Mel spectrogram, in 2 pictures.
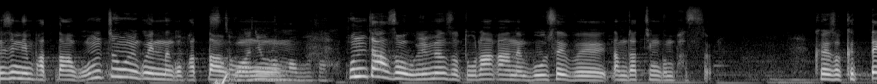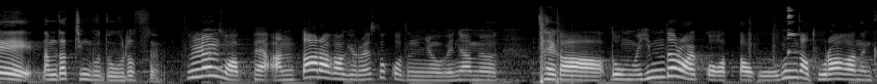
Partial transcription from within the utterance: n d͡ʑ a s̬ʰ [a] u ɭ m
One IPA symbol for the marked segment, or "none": ʌ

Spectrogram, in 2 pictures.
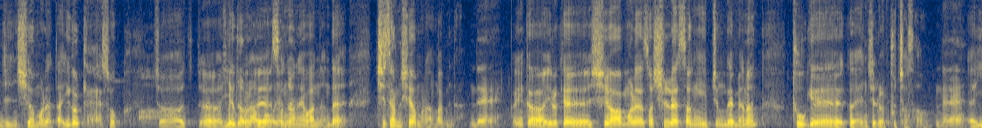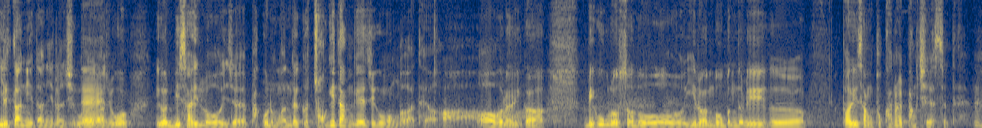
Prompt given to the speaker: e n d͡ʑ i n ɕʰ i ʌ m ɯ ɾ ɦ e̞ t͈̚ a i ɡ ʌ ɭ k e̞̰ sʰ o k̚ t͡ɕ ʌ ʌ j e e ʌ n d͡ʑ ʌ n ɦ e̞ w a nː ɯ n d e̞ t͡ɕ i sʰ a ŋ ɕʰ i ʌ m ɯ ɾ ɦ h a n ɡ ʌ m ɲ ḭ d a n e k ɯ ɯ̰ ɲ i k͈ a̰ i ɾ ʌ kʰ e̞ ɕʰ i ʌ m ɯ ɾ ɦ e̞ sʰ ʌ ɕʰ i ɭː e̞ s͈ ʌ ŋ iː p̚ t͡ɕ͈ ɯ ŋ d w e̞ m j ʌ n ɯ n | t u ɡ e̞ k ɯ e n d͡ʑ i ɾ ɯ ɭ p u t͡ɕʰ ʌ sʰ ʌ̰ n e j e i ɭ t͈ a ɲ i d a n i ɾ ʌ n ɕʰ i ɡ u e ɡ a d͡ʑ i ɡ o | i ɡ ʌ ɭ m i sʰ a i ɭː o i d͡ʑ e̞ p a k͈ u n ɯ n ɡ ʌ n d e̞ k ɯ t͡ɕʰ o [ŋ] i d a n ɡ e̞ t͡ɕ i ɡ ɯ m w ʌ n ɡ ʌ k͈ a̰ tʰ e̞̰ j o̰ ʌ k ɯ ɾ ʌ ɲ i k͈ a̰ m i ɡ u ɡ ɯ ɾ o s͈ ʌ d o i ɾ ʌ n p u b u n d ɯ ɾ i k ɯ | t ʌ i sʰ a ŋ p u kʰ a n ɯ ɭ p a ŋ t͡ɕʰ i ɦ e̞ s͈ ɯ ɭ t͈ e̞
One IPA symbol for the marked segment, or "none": ɡ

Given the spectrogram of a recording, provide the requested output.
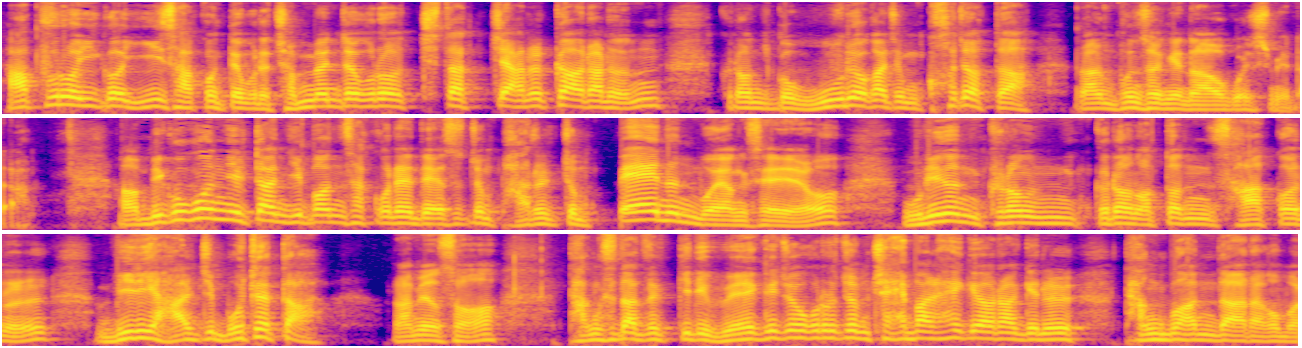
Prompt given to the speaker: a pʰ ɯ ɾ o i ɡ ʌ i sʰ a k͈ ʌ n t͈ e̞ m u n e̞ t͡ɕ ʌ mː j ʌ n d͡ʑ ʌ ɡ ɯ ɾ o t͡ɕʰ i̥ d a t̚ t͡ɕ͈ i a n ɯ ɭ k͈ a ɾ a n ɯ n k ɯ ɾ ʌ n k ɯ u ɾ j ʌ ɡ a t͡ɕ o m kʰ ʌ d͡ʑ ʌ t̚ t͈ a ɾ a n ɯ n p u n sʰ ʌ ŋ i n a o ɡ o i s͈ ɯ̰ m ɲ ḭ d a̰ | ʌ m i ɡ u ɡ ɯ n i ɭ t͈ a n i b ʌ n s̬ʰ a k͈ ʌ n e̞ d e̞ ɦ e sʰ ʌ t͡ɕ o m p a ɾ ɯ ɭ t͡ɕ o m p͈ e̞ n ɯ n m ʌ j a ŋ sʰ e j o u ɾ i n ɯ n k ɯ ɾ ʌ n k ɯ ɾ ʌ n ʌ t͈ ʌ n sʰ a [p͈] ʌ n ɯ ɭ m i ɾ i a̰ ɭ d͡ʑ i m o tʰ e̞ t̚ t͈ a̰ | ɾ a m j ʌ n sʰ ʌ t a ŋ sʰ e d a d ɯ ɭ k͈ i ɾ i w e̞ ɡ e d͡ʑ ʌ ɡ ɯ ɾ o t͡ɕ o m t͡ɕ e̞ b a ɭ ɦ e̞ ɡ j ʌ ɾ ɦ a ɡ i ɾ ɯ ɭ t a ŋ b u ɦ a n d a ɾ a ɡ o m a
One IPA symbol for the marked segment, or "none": k͈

